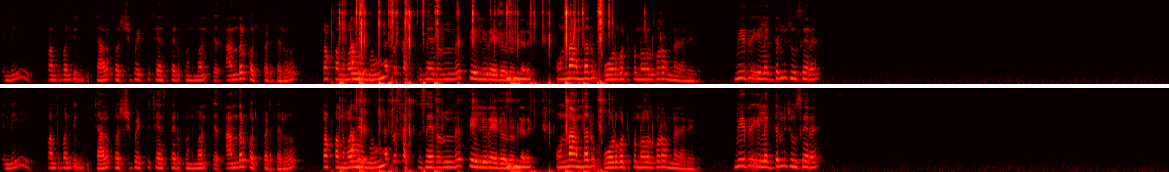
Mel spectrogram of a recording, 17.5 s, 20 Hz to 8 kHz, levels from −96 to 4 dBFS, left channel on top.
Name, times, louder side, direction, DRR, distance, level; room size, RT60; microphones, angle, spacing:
voice 1, 0.1-0.4 0.7-4.4 4.9-5.5 5.9-8.0 8.3-10.4 11.0-12.3, right 3 dB, 80° right, 0.9 m, -51 dB
sound 1, 5.0-9.2 9.7-9.9, left 11 dB, 65° left, 0.3 m, -44 dB
voice 2, 5.3-5.8 7.6-8.0, right 1 dB, ahead, 0.4 m, -47 dB
10.5 x 5.1 x 3.5 m
head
